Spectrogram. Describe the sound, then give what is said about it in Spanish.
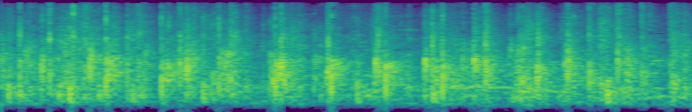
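Audience applause at the close of a talk at a comics event, with dense, loud clapping that keeps an even pace for a few seconds. “Un fuerte aplauso para todos ustedes por acompañarnos.”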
